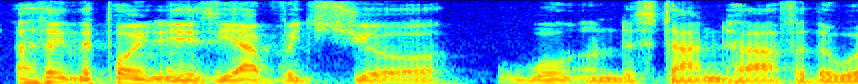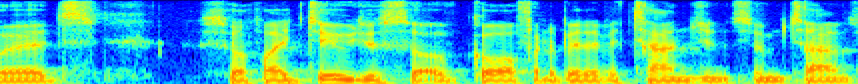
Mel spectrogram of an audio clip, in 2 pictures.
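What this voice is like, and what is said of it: Dodgy mixed Irish-style accent. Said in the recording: “my dodgy accent ... they have a paddy and now they're listening to some Brad Pitt snatch style mongrel accent”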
